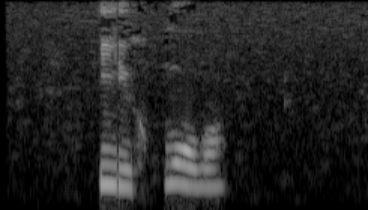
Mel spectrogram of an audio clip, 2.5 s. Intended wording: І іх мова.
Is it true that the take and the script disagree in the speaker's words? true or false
false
